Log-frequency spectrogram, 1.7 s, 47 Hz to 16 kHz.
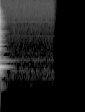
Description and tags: MEDIUM COWBELL OF GOD 006
pack, god, more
